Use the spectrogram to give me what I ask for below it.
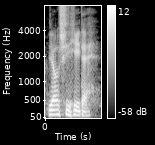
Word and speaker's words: Yoshihide: 아니, 그 글자는 그렇게 읽는 게 아니라 No, that's not how you read those letters. 요시대라고 읽는 거다. Yoshihide. That's how you say it.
